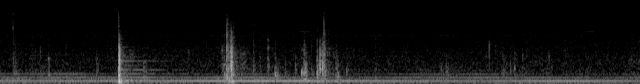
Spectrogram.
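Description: Split chunks of firewood knocking as they are tossed into a steel fire bowl: a sharp knock about a second in with a brief metallic ring, then a few more around two and three seconds in. Under them runs a steady low engine hum.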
